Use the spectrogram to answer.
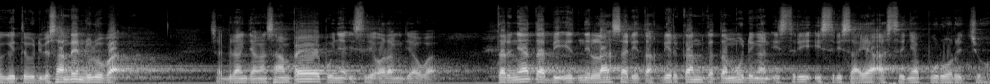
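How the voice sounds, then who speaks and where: The man talks at a moderate pace. There is audible room echo along with noticeable background noise. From West Java (Tasikmalaya, Sundanese). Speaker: Islamic preacher. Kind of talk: sermon. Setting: mosque.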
